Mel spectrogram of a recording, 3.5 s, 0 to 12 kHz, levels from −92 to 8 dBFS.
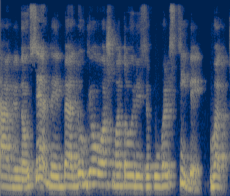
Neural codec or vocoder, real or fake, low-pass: none; real; 10.8 kHz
